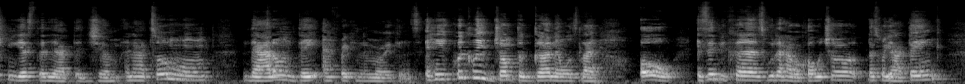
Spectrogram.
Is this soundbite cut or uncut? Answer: uncut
